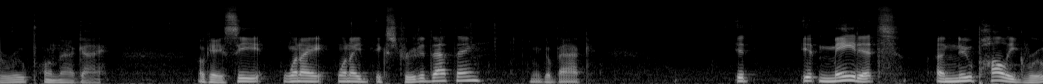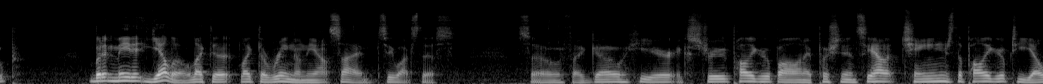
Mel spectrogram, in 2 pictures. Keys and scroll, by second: 3.0 ctrl+z.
